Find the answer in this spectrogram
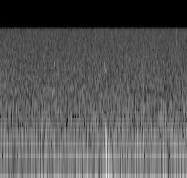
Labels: {"label": "ambient", "recorder": "HydroMoth"}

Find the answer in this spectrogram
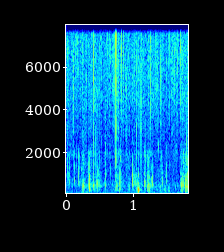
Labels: {"label": "biophony, sea urchins (Echinidae)", "recorder": "SoundTrap 600 or HydroMoth"}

